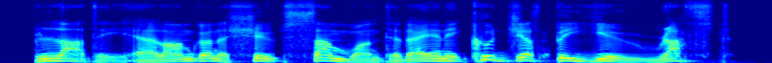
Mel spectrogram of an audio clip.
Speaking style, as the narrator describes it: Vimes snarled

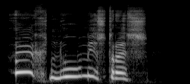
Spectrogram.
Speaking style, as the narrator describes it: said not as big as medium-sized jock, but bigger than wee jock, nervously

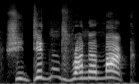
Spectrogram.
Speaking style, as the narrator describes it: shouted Hermione

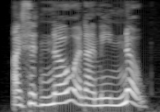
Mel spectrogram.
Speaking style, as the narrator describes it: Elaine snapped

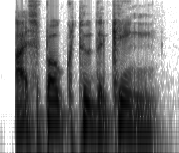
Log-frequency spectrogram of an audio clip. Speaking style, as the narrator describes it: said the voice

